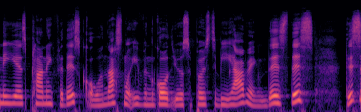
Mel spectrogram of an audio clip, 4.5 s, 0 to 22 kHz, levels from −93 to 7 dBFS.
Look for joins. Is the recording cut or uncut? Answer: uncut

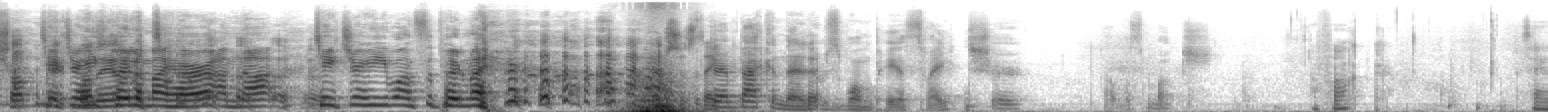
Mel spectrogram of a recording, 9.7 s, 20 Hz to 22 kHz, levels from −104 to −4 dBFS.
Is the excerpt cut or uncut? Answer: cut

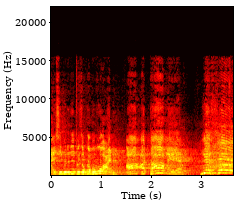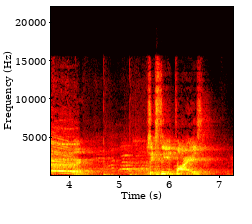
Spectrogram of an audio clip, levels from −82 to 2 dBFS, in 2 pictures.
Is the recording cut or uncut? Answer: cut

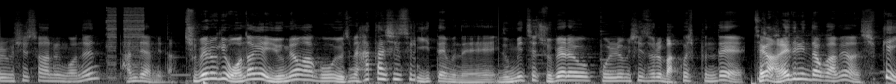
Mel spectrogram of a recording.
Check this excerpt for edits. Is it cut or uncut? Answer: uncut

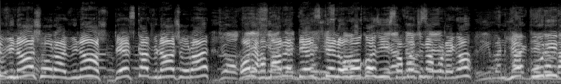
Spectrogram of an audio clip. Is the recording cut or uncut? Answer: uncut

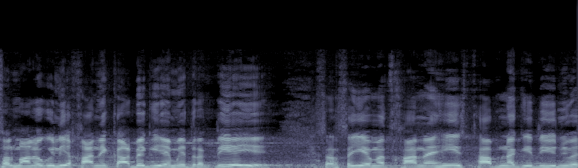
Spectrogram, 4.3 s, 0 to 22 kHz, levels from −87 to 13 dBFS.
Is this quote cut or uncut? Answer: cut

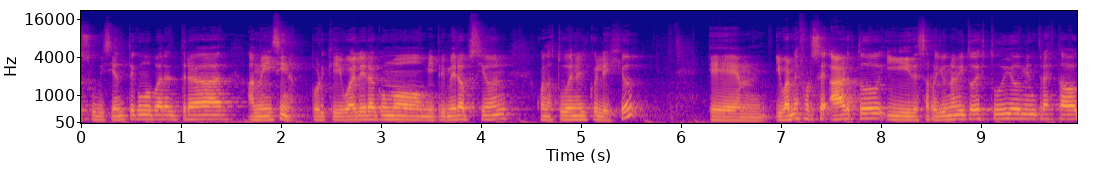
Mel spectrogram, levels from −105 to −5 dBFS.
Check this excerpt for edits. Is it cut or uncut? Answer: uncut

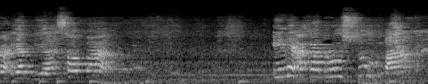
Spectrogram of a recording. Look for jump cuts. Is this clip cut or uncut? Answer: uncut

